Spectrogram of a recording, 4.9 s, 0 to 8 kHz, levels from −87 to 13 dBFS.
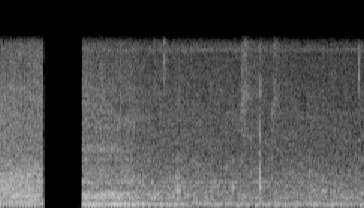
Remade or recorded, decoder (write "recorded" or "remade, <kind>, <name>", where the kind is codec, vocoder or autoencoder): recorded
